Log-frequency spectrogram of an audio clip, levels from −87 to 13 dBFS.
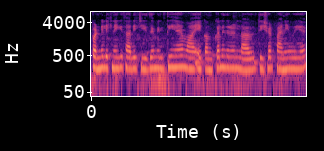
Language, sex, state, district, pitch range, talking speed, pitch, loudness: Hindi, female, Bihar, Gopalganj, 215-230 Hz, 235 wpm, 225 Hz, -18 LUFS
